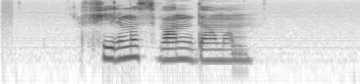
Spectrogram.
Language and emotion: Russian, neutral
